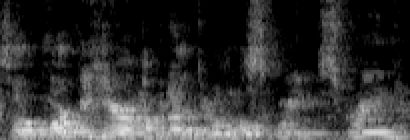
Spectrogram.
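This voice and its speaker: A man talks loudly in an animated tone, his pitch high. Noticeable background noise sits behind him. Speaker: running store owner presenting at a trade event. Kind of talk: conference presentation. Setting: stage with live audience, using a microphone.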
